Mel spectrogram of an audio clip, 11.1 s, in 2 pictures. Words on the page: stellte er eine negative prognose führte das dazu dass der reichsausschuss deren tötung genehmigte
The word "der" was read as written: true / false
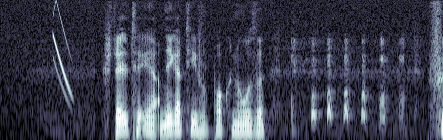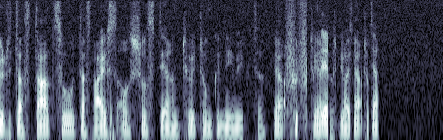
false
